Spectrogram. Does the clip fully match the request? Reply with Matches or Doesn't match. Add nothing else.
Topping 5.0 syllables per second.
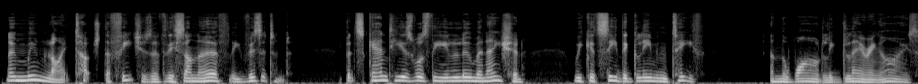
Matches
